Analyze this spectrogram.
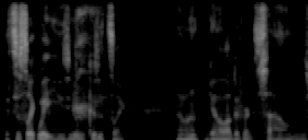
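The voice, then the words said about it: Good radio voice. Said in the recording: “You have a good radio voice, though.”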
